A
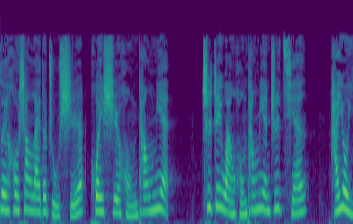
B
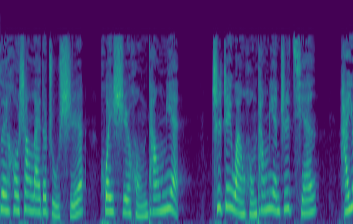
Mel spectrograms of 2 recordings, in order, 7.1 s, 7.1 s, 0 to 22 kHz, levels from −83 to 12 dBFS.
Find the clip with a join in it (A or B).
A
